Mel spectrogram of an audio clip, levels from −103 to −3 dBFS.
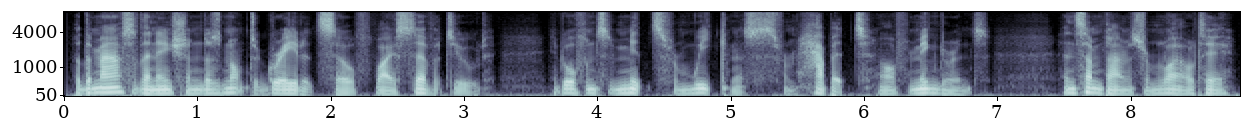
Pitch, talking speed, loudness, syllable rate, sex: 90 Hz, 175 wpm, -24 LUFS, 5.7 syllables/s, male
